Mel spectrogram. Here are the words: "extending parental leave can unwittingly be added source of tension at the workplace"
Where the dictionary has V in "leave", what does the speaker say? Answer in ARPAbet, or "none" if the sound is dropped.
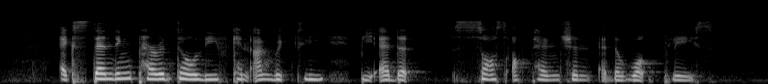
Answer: F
